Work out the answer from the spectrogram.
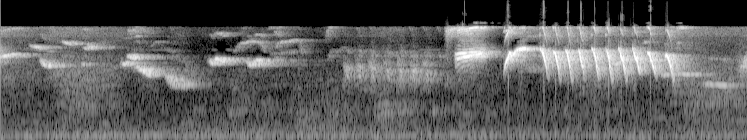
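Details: Oriental magpie-robin song meant to rouse other magpie-robins: soft, scattered whistled notes and a buzzy phrase, then a loud rapid series of about ten bright repeated chips before it fades.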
